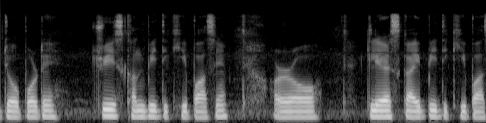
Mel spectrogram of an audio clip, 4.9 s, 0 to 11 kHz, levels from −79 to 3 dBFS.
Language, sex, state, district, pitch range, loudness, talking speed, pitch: Nagamese, male, Nagaland, Kohima, 110-120 Hz, -18 LUFS, 185 wpm, 115 Hz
